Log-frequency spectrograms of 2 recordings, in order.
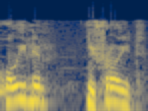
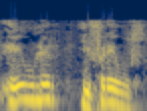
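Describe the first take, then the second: First: The 'eu' is pronounced like 'oi'. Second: The 'eu' is pronounced like 'e-u'.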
